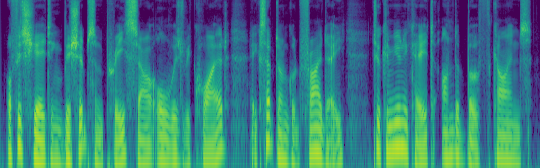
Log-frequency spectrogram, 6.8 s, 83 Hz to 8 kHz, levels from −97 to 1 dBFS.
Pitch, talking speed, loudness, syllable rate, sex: 95 Hz, 140 wpm, -19 LUFS, 5.3 syllables/s, male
